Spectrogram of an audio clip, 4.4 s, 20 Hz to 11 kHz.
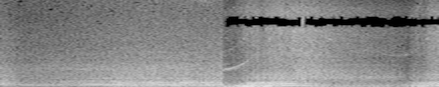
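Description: Supercharged Coyote 5.0 V8 of a 2022 Mustang GT with an ESS G3X centrifugal supercharger being revved in two short clips, first with a Precision blow-off valve, then, after a cut about two seconds in, with a Tial 2 psi blow-off valve. The revs climb, drop and climb again, with a bright hiss as the blow-off valve vents.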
